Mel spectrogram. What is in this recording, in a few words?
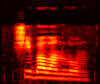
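"сибаланлун", Komi, female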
